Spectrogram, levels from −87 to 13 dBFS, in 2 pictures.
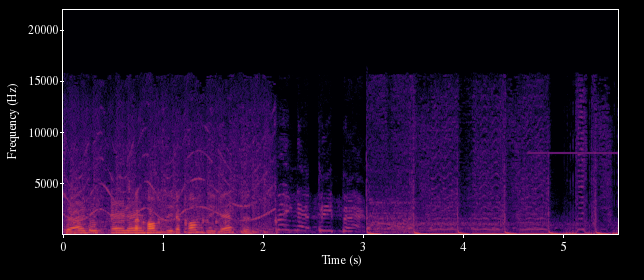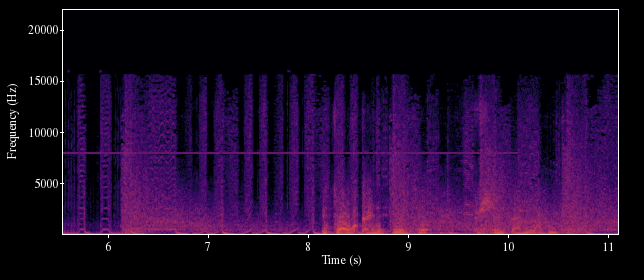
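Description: From 4.63 s to 10.09 s a fixed-pitch 8 kHz whine sits roughly 25 dB under the sound: USB whine, from 125-microsecond microframe current leaking through power or ground.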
